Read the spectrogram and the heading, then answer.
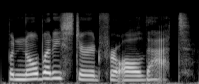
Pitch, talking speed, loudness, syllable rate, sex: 235 Hz, 180 wpm, -16 LUFS, 5.0 syllables/s, female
